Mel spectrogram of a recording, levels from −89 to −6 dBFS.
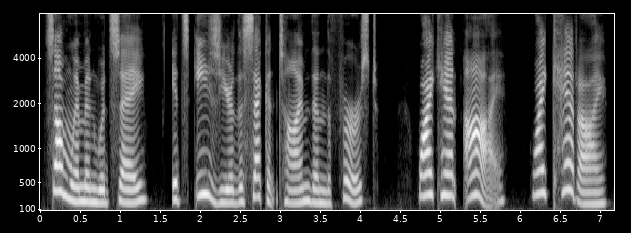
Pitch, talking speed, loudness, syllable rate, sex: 240 Hz, 150 wpm, -19 LUFS, 3.6 syllables/s, female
